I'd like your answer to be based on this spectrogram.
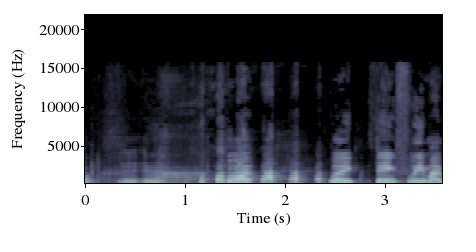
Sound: laughter

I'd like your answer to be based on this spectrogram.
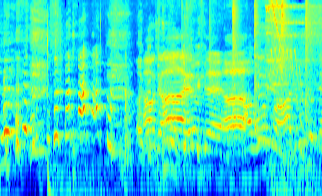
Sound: thinking about it again and bursts laughing

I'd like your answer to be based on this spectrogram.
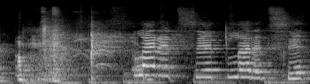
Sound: laughs

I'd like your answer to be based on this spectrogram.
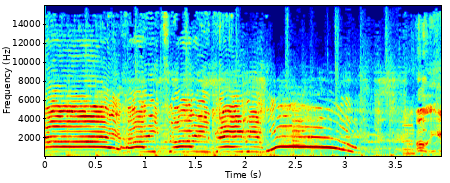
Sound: screams

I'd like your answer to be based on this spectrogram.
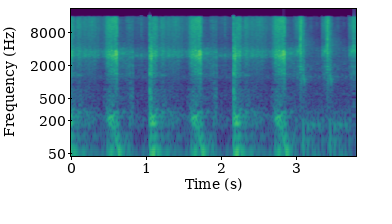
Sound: crunching

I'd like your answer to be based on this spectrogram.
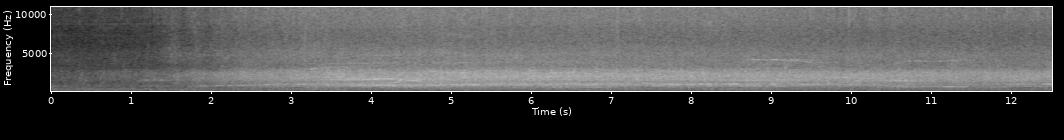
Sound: applause

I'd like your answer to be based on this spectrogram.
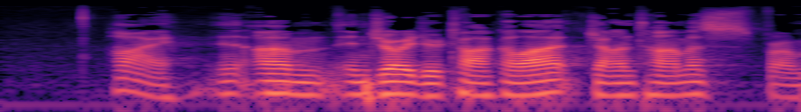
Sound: voiceover

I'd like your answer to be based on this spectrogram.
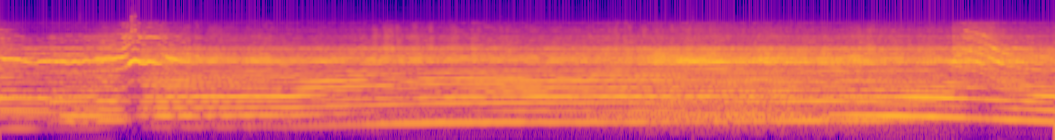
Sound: buzzing; vroom

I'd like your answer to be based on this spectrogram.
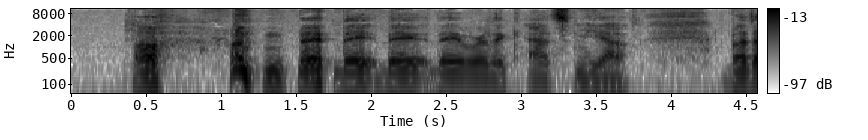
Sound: laughs

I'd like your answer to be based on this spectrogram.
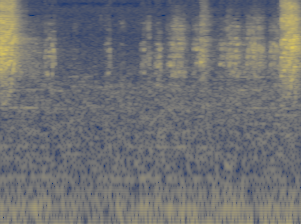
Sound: birds chirping

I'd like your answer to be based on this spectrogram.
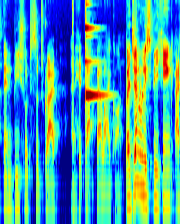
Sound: bell dinging

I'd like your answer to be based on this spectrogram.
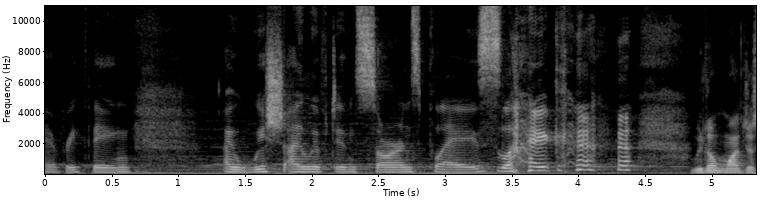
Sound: laughs

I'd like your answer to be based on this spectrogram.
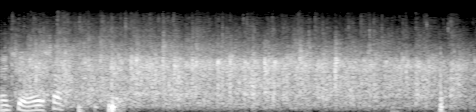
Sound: applause

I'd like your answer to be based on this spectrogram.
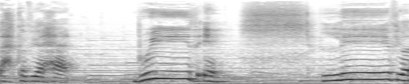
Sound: breathes in deeply

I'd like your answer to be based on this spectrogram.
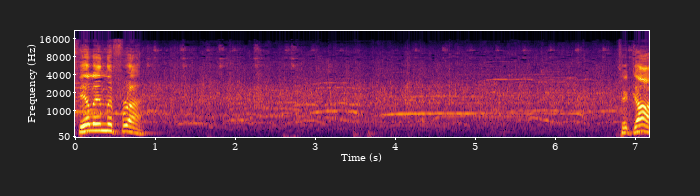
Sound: congregation cheers

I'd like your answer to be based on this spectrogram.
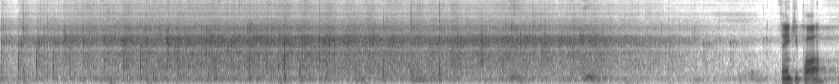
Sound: applause

